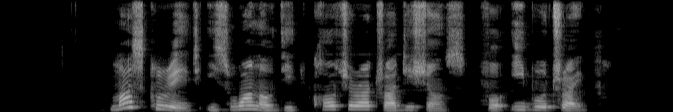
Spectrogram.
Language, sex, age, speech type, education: Nigerian Pidgin, female, 15-29, spontaneous, tertiary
